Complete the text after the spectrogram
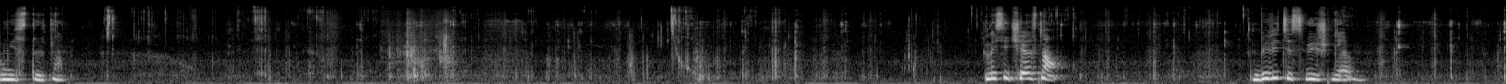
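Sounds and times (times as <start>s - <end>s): person chewing: 1.0s - 9.8s, 10.6s - 12.6s, 13.7s - 15.0s
crisp pastry crust crackling: 1.0s - 9.9s.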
